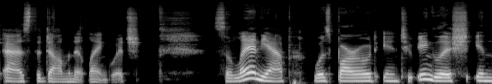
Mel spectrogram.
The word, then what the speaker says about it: Lagniappe: And speaking of the spelling, early appearances of the word in English do often spell it that nya sound as an ny, just Lanyyape.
